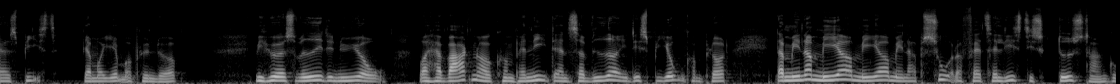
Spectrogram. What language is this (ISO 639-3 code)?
dan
